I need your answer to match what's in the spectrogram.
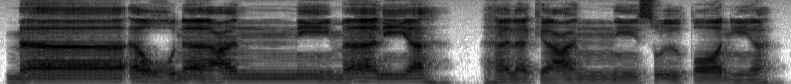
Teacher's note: So I showed the ha, I paused less than the duration of a breath, and then I continued. Or I could just perform idgham and just combine these and not do a sect at all.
